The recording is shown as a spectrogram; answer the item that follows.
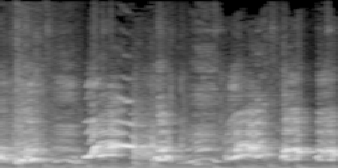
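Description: A young woman laughing in several high-pitched bursts as ice cubes are poured down the back of her neck.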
